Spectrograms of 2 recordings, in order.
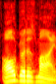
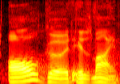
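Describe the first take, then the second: First: Said in the usual way. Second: Extremely slow, stretched-out words; drawn-out congregational affirmation; slow group affirmation. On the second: Real, not acted. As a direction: draw out each word for unison. Leads repeated affirmation, slower.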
